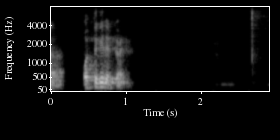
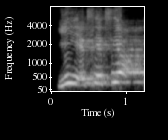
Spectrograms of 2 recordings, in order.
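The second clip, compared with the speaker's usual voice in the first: a hint of a cursing politician, higher; mock curse; 6 semitones higher than usual. Pastor imitates the president cursing, lightly voiced. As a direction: spit out a bleeped insult. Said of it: "윤 대통령처럼".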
